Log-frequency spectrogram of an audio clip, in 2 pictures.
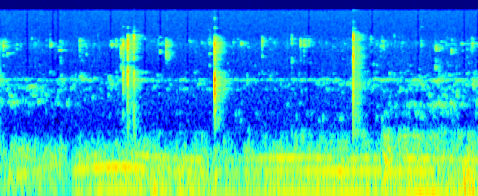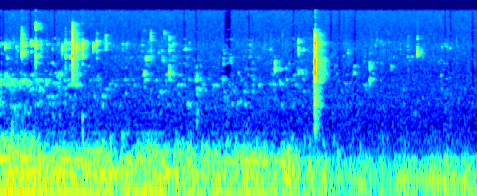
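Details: Rain and dripping water with occasional sharp taps and low rumbling background noise; no animal voice stands out.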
